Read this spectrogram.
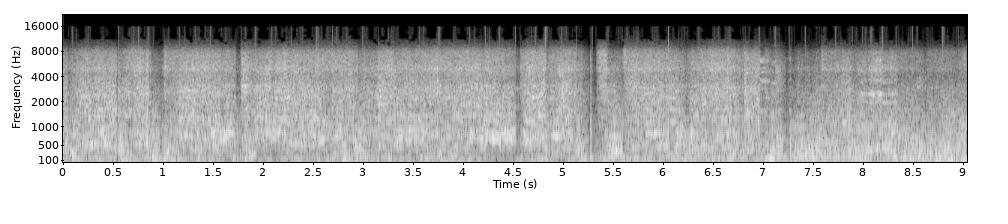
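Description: A spray nozzle hisses loudly as water blasts over metal pans.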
